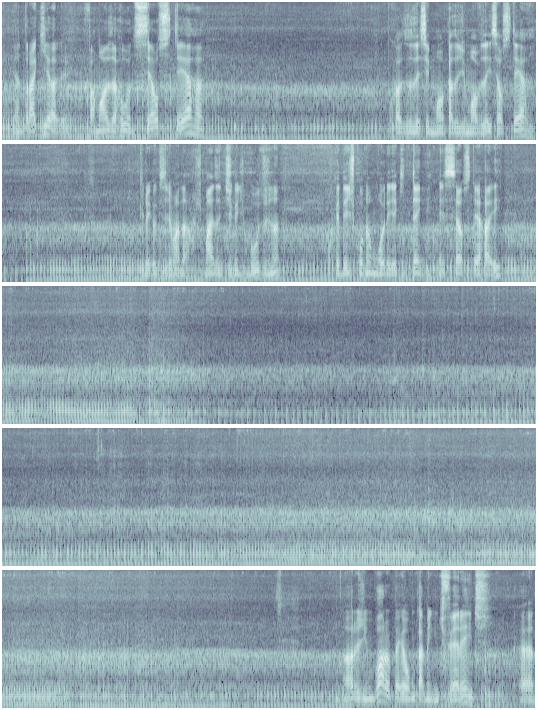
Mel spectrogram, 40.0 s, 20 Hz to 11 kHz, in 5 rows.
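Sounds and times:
motorcycle engine running: 0.0 - 40.0
tyres rumbling over cobblestones: 0.0 - 40.0.

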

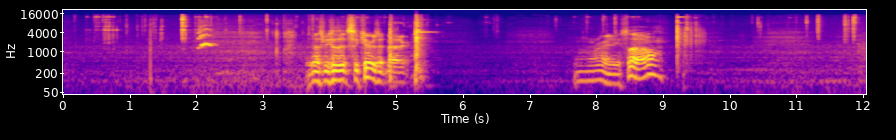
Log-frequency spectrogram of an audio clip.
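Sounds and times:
metal washers clinking in hand: 0.2 - 3.7, 10.3 - 12.0.

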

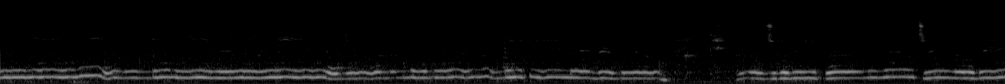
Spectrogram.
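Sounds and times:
woman singing long held notes: 0.0 - 6.8, 7.4 - 10.0.

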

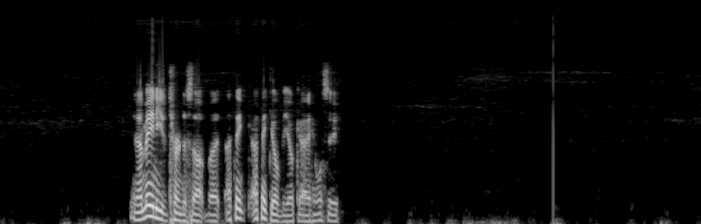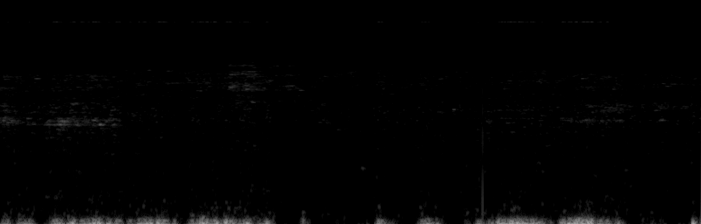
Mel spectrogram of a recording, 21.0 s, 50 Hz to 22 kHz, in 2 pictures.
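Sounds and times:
hot air buffeting microphone: 2.0 - 5.0.

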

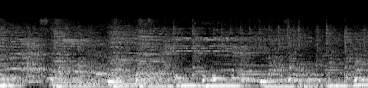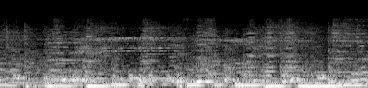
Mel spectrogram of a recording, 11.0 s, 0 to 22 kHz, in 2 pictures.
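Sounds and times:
low bass notes: 0.0 - 11.0
salsa band playing: 0.0 - 11.0.

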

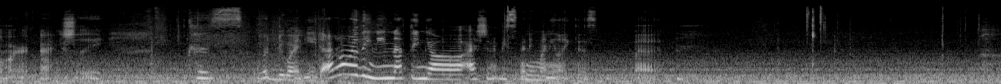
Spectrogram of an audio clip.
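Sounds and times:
car idling hum: 0.0 - 10.0.

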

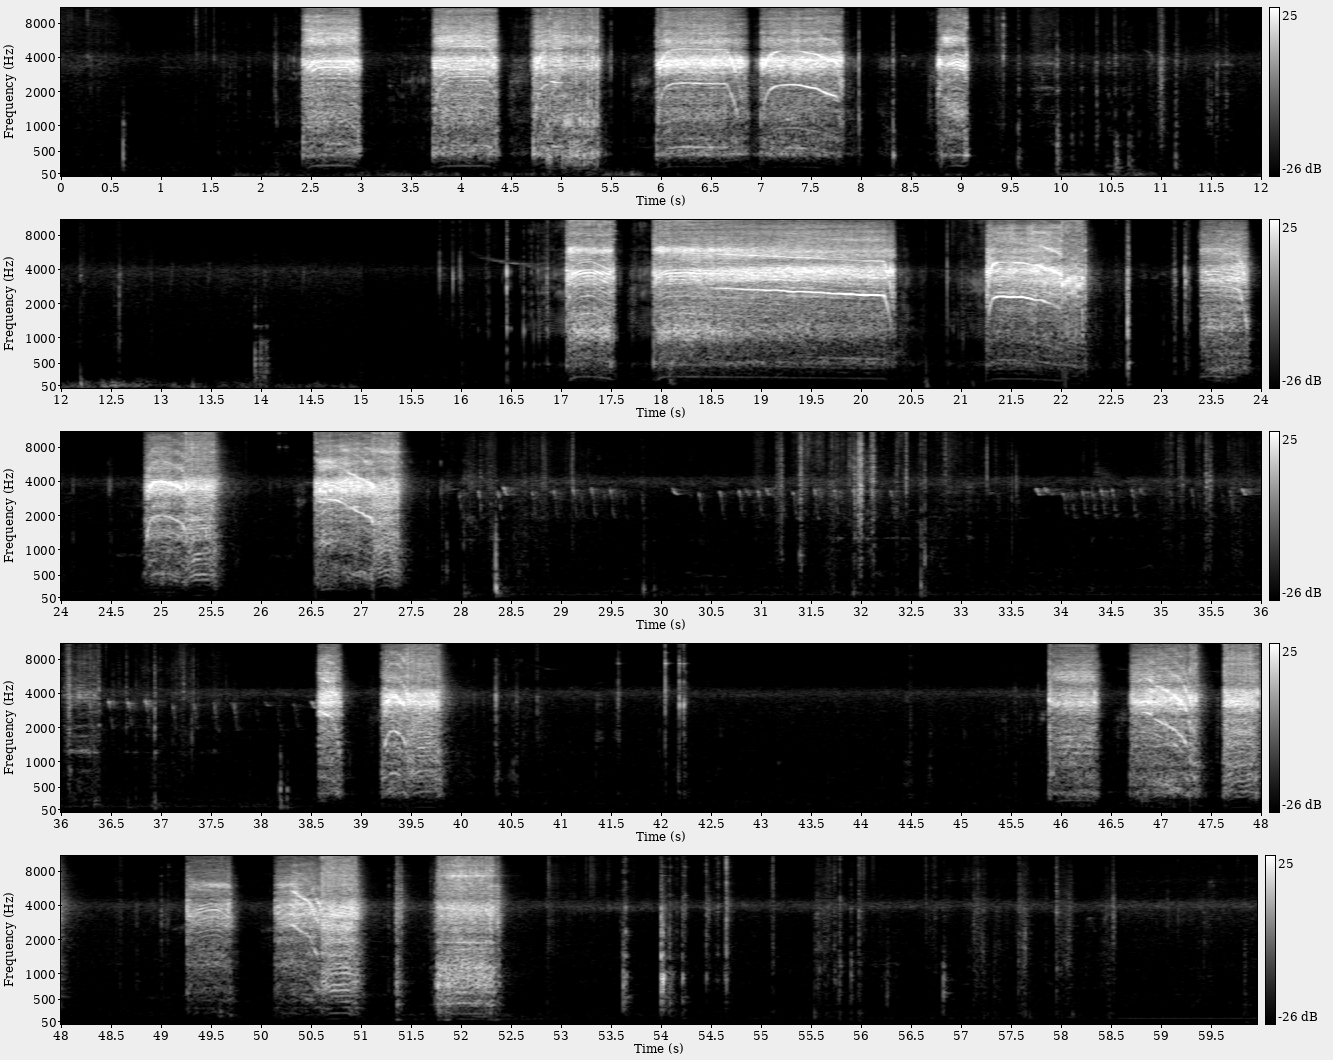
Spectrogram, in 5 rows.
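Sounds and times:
cordless drill driving screws: 2.2 - 9.1, 16.9 - 20.4, 21.2 - 22.4, 23.3 - 24.0, 24.8 - 25.7, 26.5 - 27.5, 38.6 - 39.9, 45.9 - 48.1, 49.2 - 51.1, 51.7 - 52.4.

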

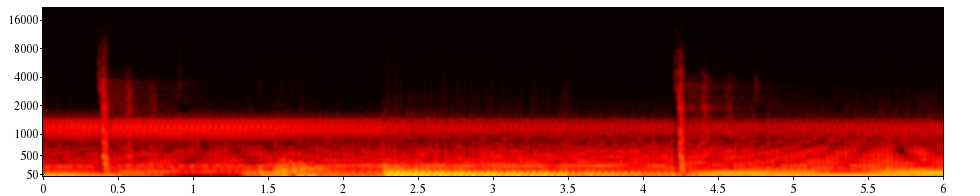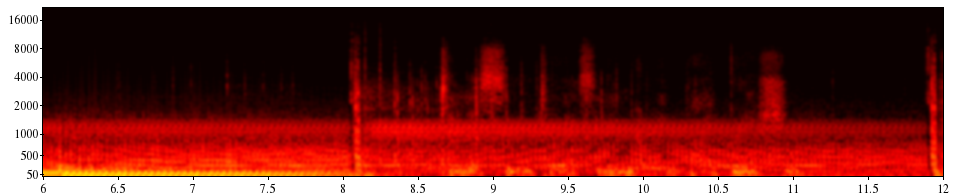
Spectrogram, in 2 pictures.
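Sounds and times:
humming electronic drone: 0.0 - 12.0.

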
